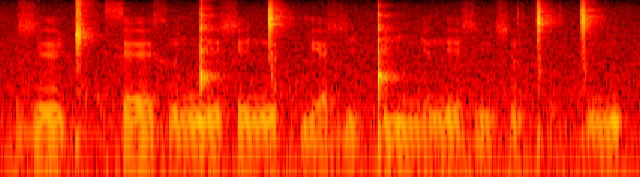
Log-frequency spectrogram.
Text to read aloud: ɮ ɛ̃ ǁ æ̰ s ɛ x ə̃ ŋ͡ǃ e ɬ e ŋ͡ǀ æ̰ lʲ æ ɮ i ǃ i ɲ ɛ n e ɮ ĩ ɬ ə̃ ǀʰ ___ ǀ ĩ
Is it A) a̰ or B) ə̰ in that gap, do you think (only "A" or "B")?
B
